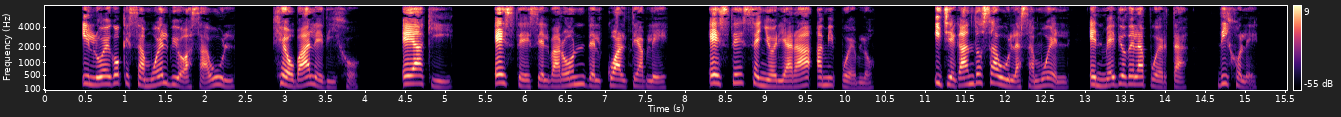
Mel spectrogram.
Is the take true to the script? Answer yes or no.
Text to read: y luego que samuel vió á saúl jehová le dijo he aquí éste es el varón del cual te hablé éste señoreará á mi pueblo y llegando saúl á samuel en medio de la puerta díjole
yes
